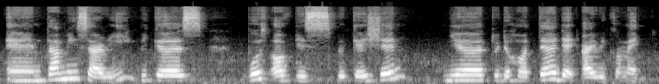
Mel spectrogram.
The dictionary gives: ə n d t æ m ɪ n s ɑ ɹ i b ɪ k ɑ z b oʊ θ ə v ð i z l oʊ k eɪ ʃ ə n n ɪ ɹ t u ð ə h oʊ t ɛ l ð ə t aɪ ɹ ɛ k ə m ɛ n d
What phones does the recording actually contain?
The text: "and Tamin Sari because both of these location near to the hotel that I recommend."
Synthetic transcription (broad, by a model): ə n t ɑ m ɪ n s ɑ ɹ i b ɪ k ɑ s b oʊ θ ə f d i s l oʊ k eɪ ʃ ə n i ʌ t u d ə h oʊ t ɛ l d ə t aɪ ɹ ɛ k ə m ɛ n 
